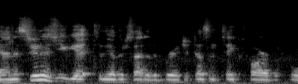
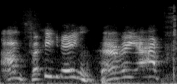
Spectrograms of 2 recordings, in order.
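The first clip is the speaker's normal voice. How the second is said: put-on very high, slow, drawn-out grandmother voice. Voicing the grandmother in the player's head, urging haste: grandmother's voice. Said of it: "you hear your grandmother's voice".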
